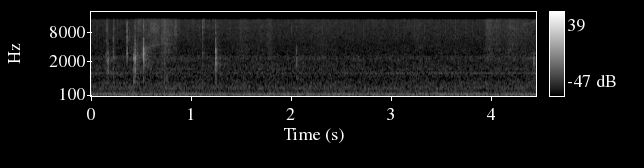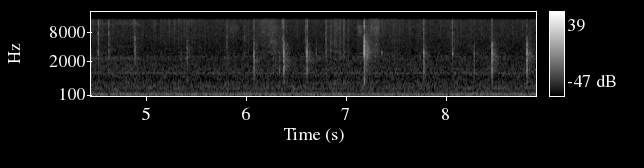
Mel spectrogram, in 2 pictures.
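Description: A hollow, hard plastic PS4 controller is held in both hands while thumbs tap and click its buttons, making short, sharp, bright clicks scattered across the clip. The clicks sit over a quiet, steady low hum.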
